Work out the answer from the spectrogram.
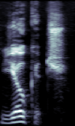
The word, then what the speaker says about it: Jokić: It's pronounced Jokić.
